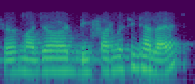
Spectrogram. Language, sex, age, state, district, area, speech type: Marathi, male, 18-30, Maharashtra, Gondia, rural, conversation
